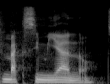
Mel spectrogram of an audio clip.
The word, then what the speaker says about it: Maximiano: Yeah, it's Maximiano. There's no L.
